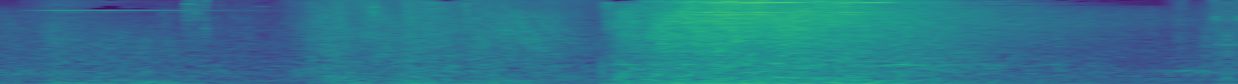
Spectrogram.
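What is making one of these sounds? A game's magic spell whooshes and bursts with a deep boom.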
